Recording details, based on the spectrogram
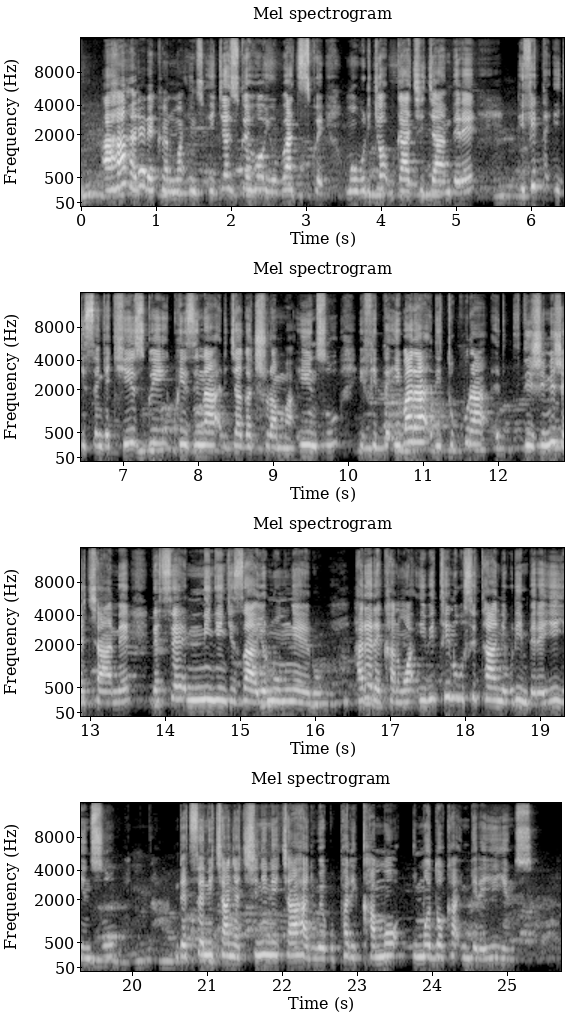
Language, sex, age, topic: Kinyarwanda, female, 18-24, finance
